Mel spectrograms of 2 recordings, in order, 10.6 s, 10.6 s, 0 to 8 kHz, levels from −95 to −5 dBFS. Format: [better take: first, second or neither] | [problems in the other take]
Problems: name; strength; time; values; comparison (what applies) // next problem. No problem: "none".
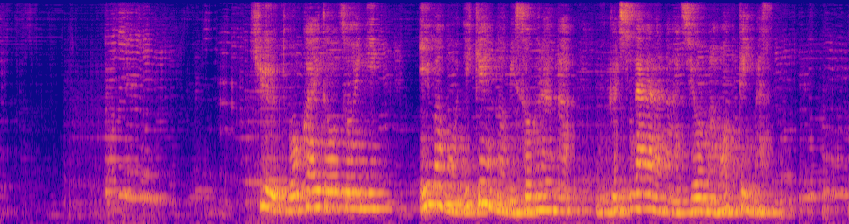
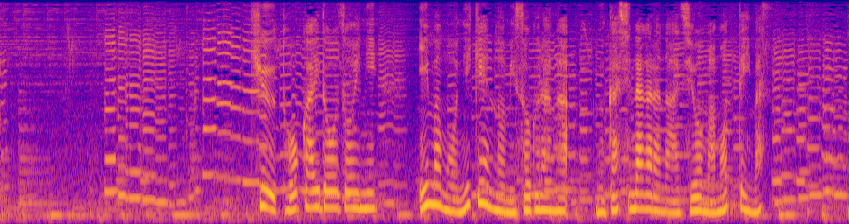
second | noise reduction (neural separator model SepFormer DNS4)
